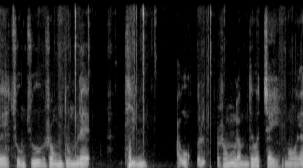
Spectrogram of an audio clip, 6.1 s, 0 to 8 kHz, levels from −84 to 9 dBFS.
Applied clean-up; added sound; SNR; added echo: neural mask model RNNoise.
